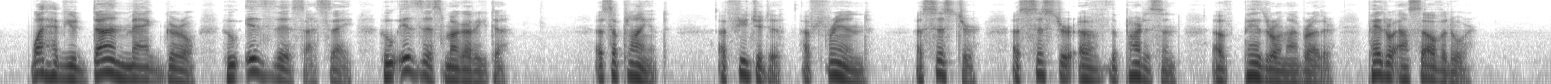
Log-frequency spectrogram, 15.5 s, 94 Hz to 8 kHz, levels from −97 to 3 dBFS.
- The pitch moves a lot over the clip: Yes, wide, 6.7 semitones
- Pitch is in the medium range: No, low, 120 Hz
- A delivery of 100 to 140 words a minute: Yes, slow, 135 wpm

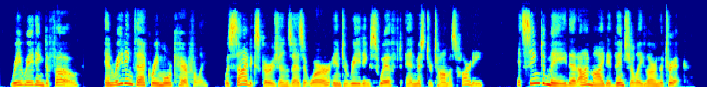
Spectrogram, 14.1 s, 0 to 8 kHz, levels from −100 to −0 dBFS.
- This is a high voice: Yes, high, 205 Hz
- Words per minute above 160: No, slow, 135 wpm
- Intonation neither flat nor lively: Yes, average, 4.7 semitones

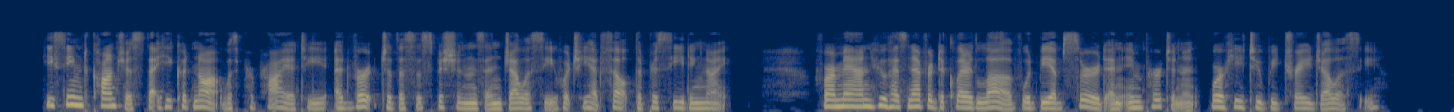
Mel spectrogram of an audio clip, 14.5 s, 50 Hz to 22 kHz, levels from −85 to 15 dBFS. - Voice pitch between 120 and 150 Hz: No, medium, 165 Hz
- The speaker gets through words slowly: No, average, 165 wpm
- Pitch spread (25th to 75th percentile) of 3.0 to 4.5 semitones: Yes, average, 3.8 semitones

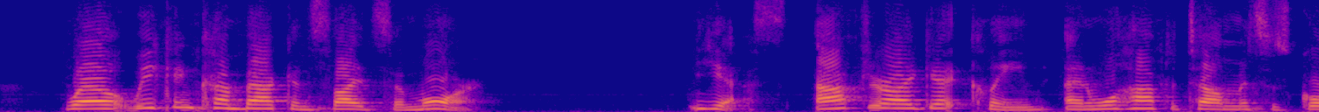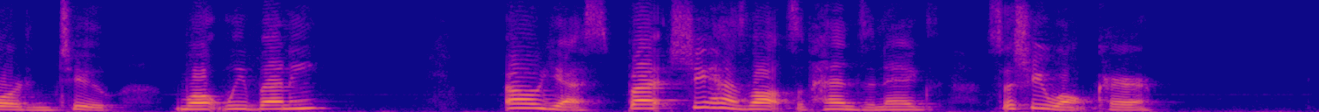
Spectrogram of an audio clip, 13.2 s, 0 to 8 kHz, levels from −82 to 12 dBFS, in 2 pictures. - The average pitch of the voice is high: Yes, high, 245 Hz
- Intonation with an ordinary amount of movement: Yes, average, 4.7 semitones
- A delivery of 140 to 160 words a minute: No, average, 175 wpm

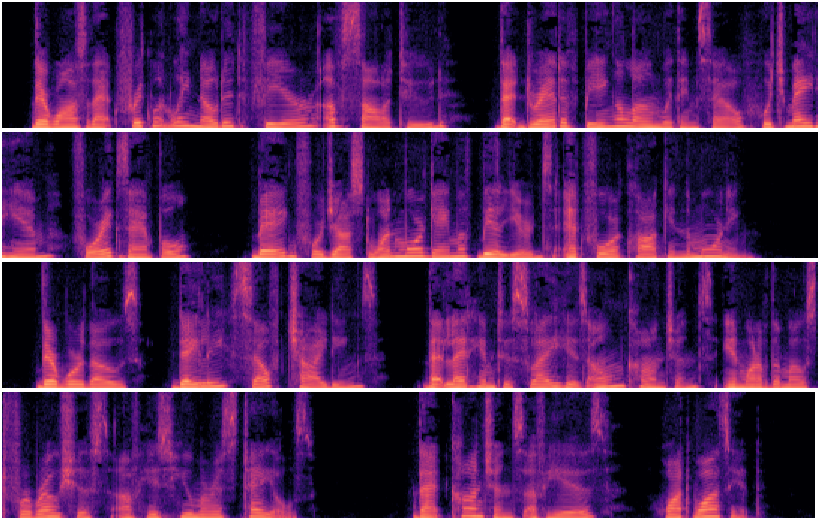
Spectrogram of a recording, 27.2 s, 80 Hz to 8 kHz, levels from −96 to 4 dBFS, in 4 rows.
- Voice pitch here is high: No, medium, 180 Hz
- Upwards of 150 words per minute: No, average, 140 wpm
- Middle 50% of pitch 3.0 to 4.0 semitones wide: Yes, average, 3.3 semitones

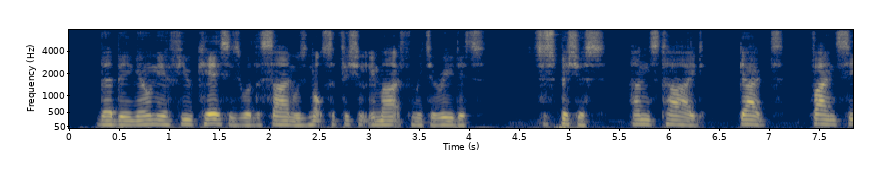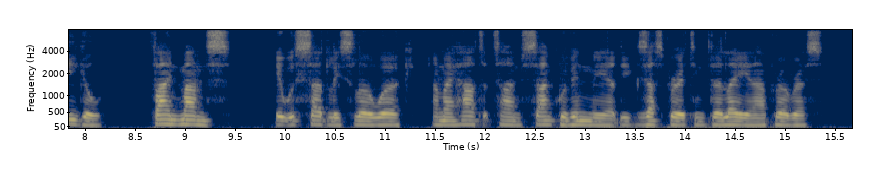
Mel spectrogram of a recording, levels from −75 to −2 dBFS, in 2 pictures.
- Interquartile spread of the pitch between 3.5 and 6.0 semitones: No, average, 2.7 semitones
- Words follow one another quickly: No, average, 175 wpm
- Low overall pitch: Yes, low, 120 Hz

